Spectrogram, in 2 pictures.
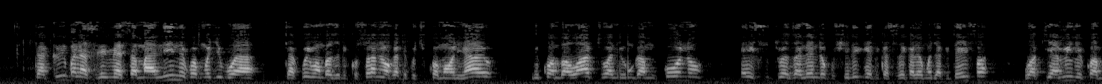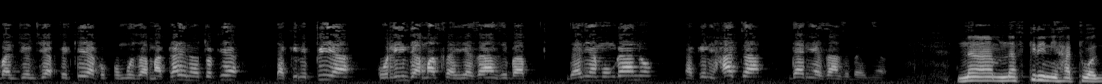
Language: Swahili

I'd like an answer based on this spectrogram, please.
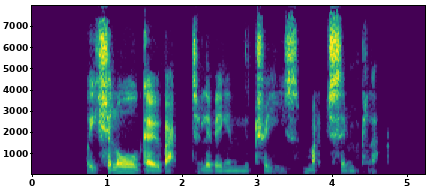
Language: English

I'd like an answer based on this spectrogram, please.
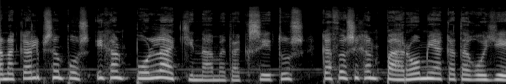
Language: Greek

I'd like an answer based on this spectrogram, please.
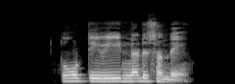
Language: Sindhi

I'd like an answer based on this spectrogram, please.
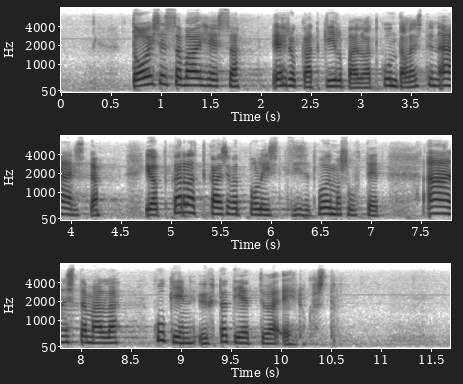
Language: Finnish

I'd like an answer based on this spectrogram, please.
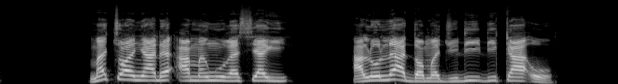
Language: Ewe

